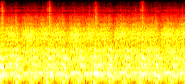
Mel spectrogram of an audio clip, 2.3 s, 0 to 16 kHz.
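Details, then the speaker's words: New Holland L783 skid steer with a hard-start, no-start problem: steady starter cranking at about four compressions a second with starting fluid sprayed into the intake past the filter, but it never fires. Cause unconfirmed. "Sprayed starting fluid straight in that, so we're getting past the filter. She's trying."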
